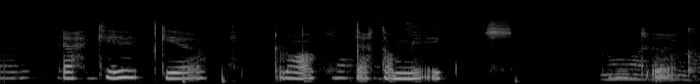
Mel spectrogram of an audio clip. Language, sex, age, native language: Icelandic, female, 10, Icelandic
